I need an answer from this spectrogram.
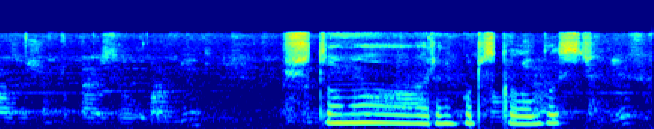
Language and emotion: Russian, neutral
